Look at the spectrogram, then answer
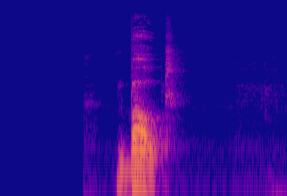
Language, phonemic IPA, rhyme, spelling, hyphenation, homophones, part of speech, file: Dutch, /bɑu̯t/, -ɑu̯t, bout, bout, boud / bouwt, noun, Nl-bout.ogg
- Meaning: 1. bolt (threaded metal cylinder) 2. haunch, leg of an animal as food 3. fart 4. bolt (crossbow arrow) 5. thigh 6. bar, rod 7. darling, sweetheart, dear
